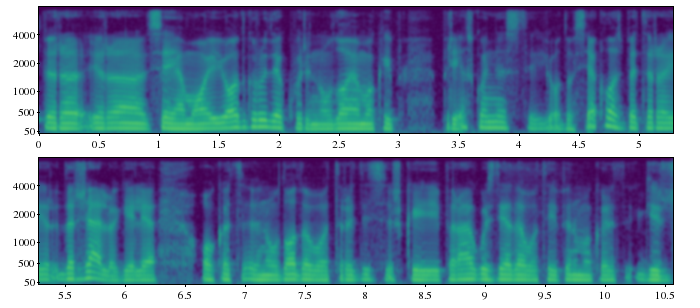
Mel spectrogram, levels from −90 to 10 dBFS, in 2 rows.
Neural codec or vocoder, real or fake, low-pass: none; real; 7.2 kHz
